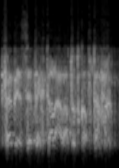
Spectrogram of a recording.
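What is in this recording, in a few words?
Hungarian aircraft damaged mood low, speech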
